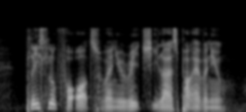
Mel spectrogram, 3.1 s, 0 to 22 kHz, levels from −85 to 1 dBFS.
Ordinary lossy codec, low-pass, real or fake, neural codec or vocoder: none; none; real; none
